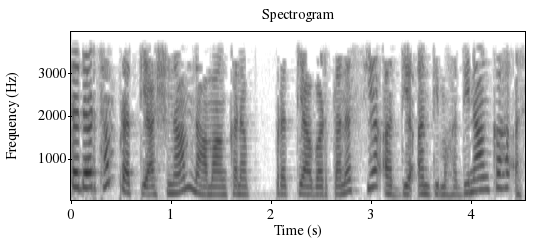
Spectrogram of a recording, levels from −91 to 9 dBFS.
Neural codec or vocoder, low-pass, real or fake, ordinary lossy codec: none; 3.6 kHz; real; none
